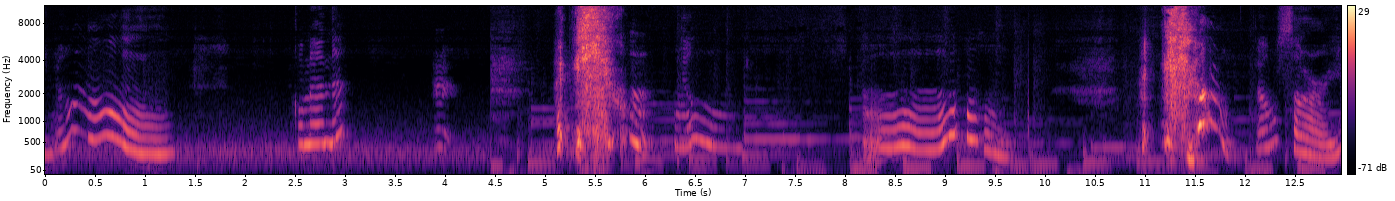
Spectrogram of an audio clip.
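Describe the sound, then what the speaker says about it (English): Repeated sharp sneezes burst out twice amid a woman's high-pitched talking and whining vocalizations, with a low rhythmic thumping in the background. "I'm sorry, I keep sneezing."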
